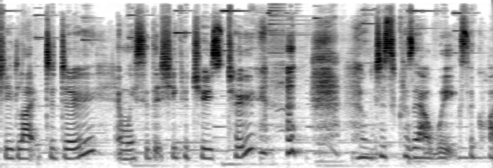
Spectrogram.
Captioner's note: laughs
